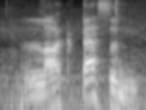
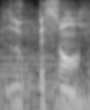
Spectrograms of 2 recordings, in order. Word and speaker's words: Luc Besson: Luck Besson. That's a way of pronouncing it, but we will accept that answer. Yep. And Ryan, did you get that too? The correct pronunciation is Luc Besson.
